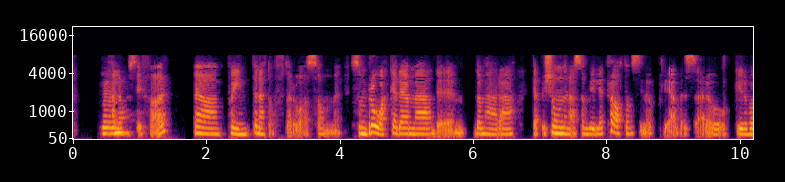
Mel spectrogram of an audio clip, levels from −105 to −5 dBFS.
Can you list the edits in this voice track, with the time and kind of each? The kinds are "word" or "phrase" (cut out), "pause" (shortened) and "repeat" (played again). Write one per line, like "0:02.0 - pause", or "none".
0:04.1 - pause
